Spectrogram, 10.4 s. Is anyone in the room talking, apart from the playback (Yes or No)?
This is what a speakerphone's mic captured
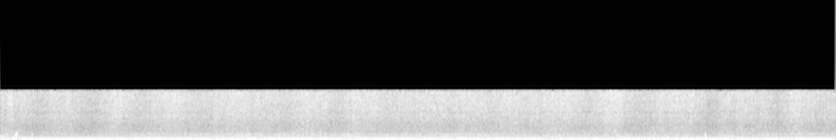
No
